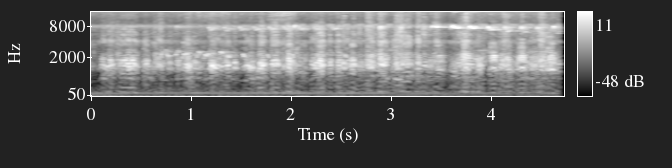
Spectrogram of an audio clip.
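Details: Very hungry ducks in a village give a constant stream of coarse quacks, the chorus dense and even, with a low steady hum beneath.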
